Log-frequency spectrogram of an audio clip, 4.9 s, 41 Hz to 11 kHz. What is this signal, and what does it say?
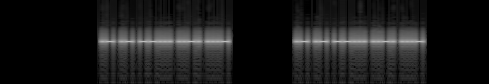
Morse code, heard as a keyed tone, about 50 wpm, 700 Hz. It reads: AA7FV AA7FV
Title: Call Signs Repeated 3x - 50wpm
